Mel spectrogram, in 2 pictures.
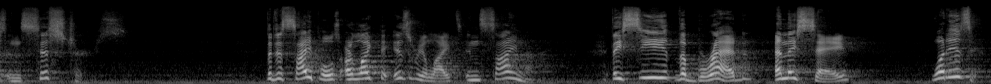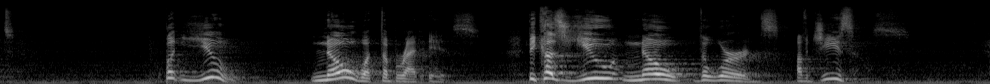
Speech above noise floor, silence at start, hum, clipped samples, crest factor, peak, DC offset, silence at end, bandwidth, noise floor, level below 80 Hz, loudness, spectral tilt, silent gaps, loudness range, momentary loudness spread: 28 dB; 0 s; 60 Hz at -55 dBFS; under 0.1%; 20 dB; -8 dBFS; under 0.1%; 0.85 s; 16 kHz; -54 dBFS; -54 dBFS; -26 LUFS; -3.5 dB/octave; none; 7 LU; 22 LU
